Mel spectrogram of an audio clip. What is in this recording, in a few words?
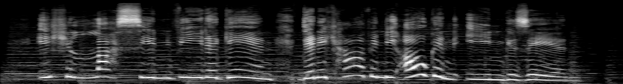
german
